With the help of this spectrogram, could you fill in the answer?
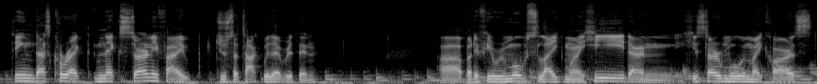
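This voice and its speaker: A man giving casual gameplay commentary, thinking aloud in a hesitant way as he plays. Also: mid-range voice. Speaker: card game player presenting match commentary. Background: music.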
